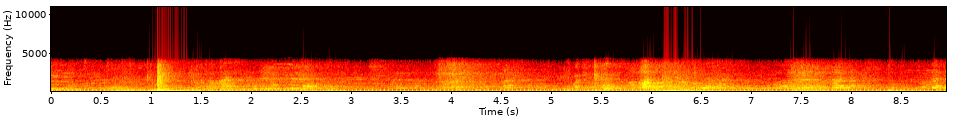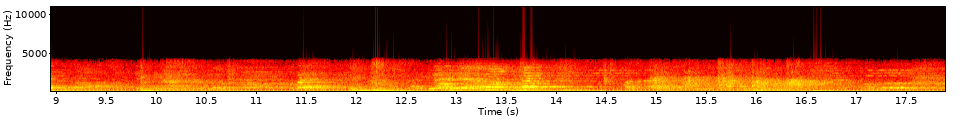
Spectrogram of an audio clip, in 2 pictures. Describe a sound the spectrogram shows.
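A football thuds as players kick it in a large echoing indoor hall.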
